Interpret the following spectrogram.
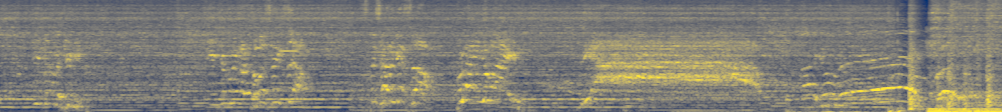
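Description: Live metalcore band: sustained guitar chords ringing with no drums, while the vocalist shouts into the microphone. Near the end the bass comes up, a rising note leads in, and the full band with drums crashes in.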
